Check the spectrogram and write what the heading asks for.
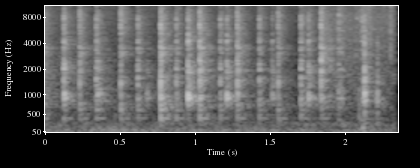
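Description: Fingernails tapping and handling a cardboard box of rolled gauze: a quick, irregular run of small clicks.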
